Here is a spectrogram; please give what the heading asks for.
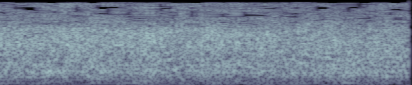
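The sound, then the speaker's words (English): Audience applause for a class's helpers: a dense, steady patter of many hands clapping, loud and unbroken for about two seconds. “I think we should give them another wee round of applause because the helpers did excellent.”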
